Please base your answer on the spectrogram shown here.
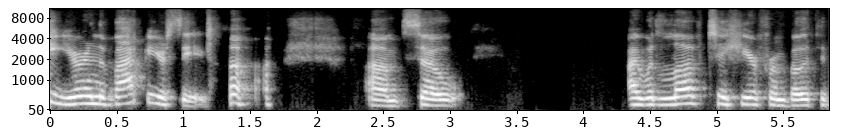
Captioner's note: laughter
